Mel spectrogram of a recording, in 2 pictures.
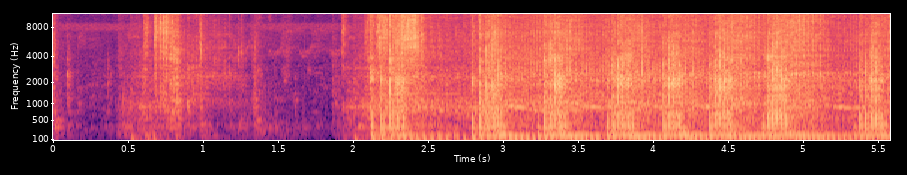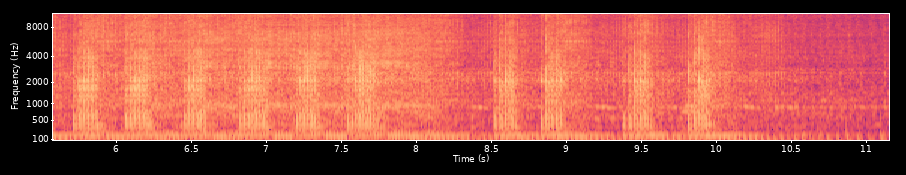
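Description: A Suzuki Smash motorcycle engine starts after a brief quiet rustle, then idles loud and close with a fast, steady mechanical putter and rhythmic tapping pulses that hold on to the end.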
